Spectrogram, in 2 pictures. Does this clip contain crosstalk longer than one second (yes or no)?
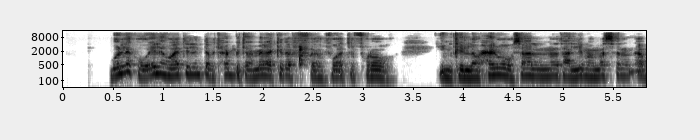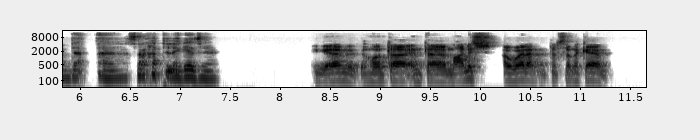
no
